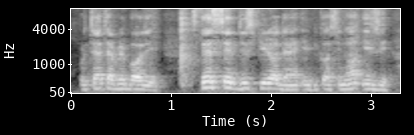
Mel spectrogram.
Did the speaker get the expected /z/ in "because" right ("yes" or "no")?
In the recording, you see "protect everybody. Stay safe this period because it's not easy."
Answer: no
